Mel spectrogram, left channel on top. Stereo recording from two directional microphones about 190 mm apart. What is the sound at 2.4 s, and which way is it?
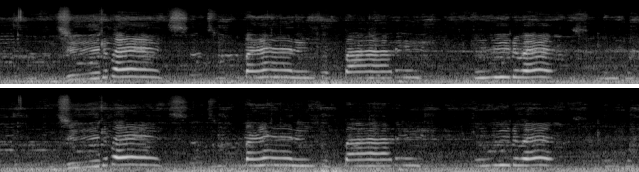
Music, 15° right (ahead or behind).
